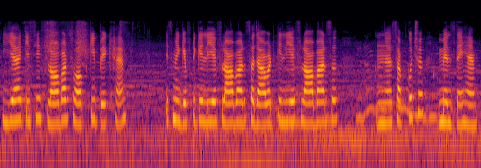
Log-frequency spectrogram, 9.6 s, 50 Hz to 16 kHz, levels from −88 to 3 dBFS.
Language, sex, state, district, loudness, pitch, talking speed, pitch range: Hindi, female, Bihar, Bhagalpur, -17 LUFS, 240 Hz, 125 wpm, 230-255 Hz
